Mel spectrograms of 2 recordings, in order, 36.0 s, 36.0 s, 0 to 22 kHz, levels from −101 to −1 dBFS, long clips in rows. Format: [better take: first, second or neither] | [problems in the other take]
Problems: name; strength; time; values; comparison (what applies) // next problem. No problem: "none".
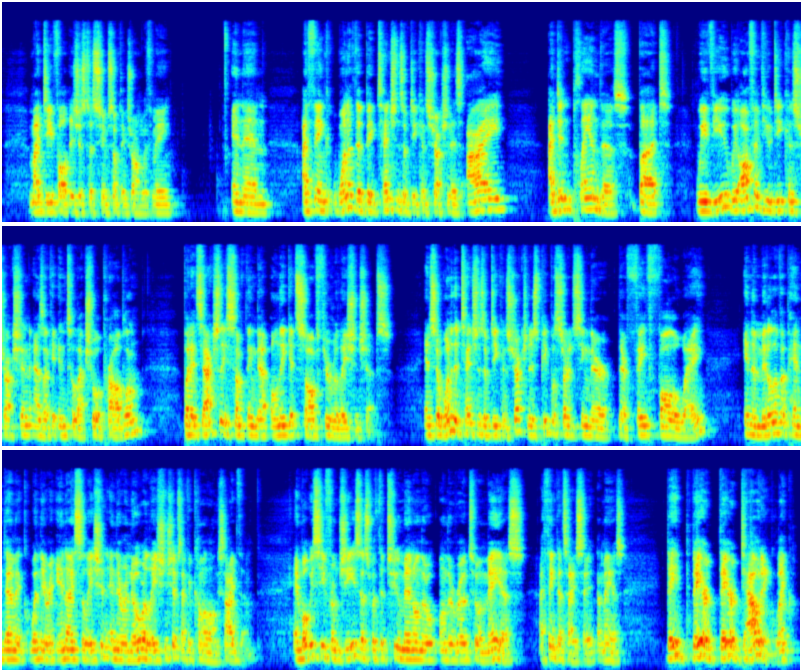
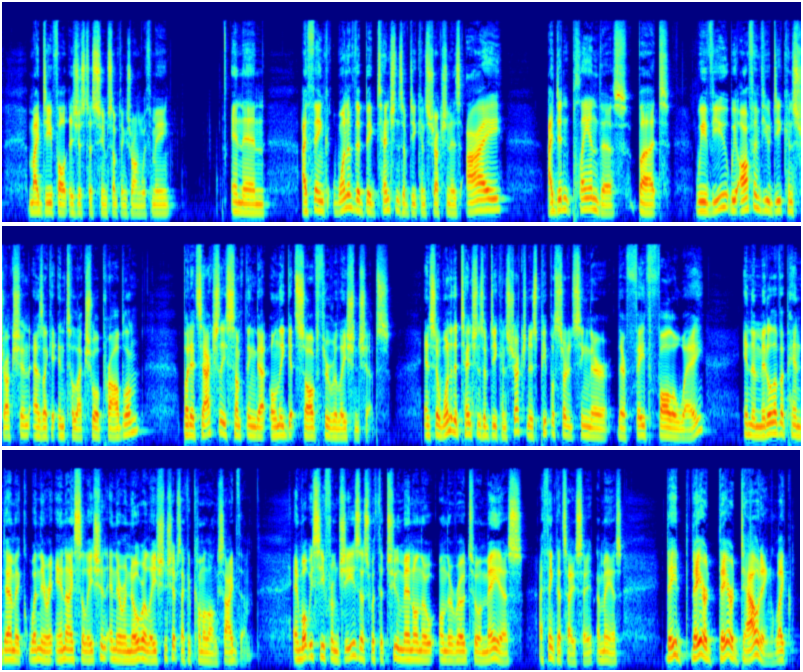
second | off-mic speech; far // room echo; very slight; dies away in 0.2 s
